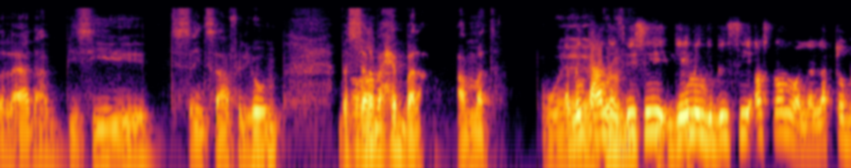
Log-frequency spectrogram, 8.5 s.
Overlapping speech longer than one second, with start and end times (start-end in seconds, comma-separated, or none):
5.6-7.0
